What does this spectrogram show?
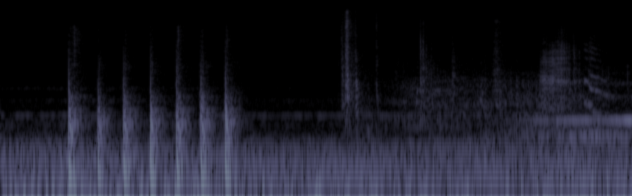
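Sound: knocking on a door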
